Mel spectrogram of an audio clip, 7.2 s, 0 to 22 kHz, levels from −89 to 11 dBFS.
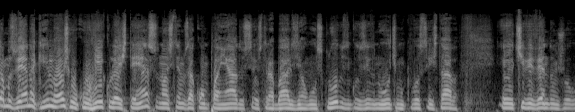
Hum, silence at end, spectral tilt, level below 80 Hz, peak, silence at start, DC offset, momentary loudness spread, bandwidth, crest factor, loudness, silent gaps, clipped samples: none; 0 s; -5.5 dB/octave; -46 dBFS; -12 dBFS; 0 s; under 0.1%; 6 LU; 14.5 kHz; 12 dB; -24 LUFS; none; under 0.1%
